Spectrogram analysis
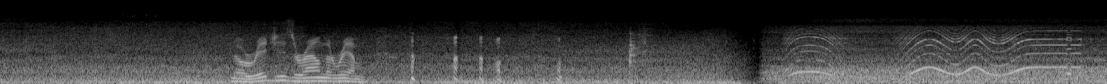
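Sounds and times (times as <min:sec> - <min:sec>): wind: 0:00.0 - 0:11.0
metal detector tone gliding: 0:07.8 - 0:11.0.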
